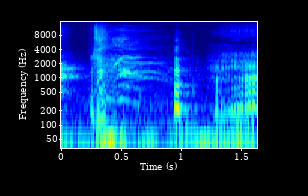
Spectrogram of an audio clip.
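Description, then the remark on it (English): Someone imitates a small Pomeranian-like dog's bark with a couple of sharp, high-pitched yaps, unaccompanied by speech, with a brief trailing vocal whine. “I guess you could say it's really Pomeranian-ish.”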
